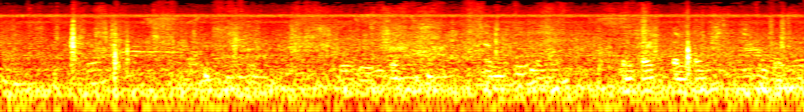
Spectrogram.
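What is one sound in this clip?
A baby monkey chews and rustles a dry leaf close by.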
